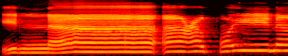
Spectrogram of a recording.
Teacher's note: اور انا، نا پہ مد ہو رہی ہے، مد منفصل۔ حروف مدہ کے بعد حمزہ دوسرے کلمے میں ہے تو مد منفصل 4 الفی مد ہے، یعنی 4 حرکات کے برابر کھینچ کر پڑھیں گے۔ انا اعطینا، اعطینا، کو ہلانا نہیں ہے، عین کو حلق سے نکالنا ہے، اس لیے کہ یہ حروف حلقے میں سے نہیں ہے، اس لیے نہیں ہلانا۔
